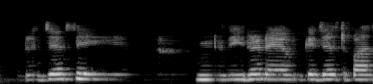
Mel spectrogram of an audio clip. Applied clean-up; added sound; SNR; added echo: neural mask model DeepFilterNet 3.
